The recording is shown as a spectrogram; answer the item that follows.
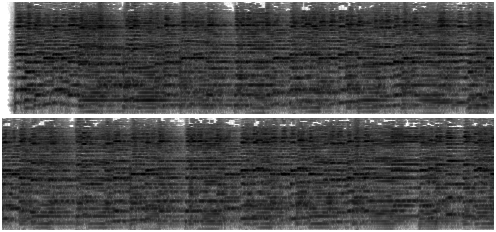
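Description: Diatonic button accordion (organetto) playing a polka-tarantella: a busy melody over a bass that alternates between two low notes in a steady oom-pah pulse, starting at once just after the opening.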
